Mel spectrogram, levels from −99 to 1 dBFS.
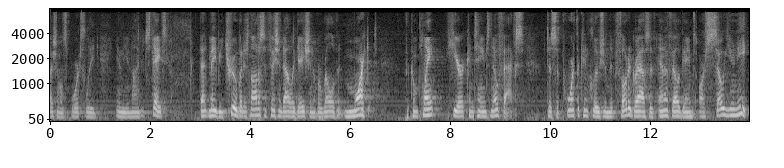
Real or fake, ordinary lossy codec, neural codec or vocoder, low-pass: real; AAC, 32 kbps; none; 7.2 kHz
